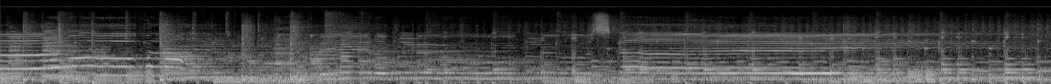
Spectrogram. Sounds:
music

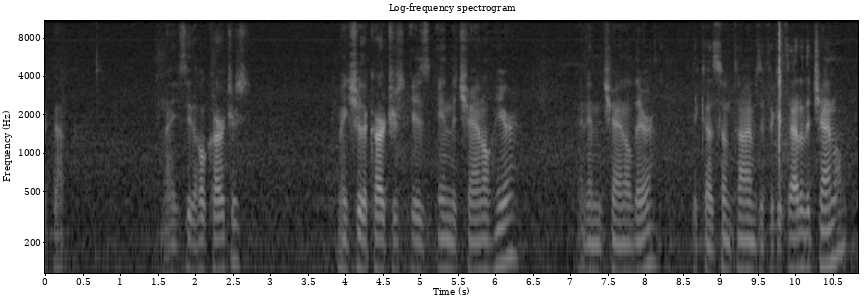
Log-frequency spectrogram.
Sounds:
speech

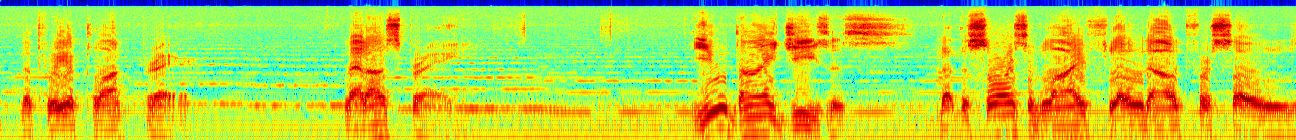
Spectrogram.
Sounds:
music, speech

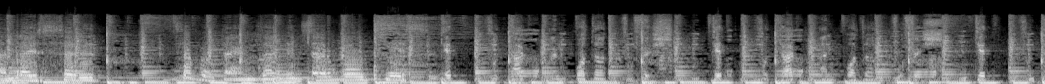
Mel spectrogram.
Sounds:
music, male singing

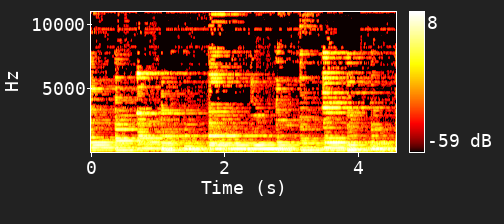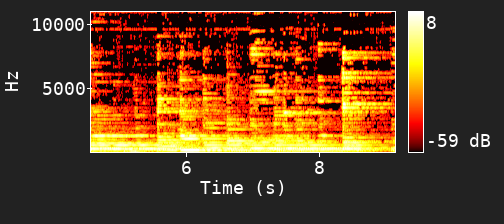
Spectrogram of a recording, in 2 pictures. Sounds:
guitar, musical instrument, music, plucked string instrument, acoustic guitar, strum

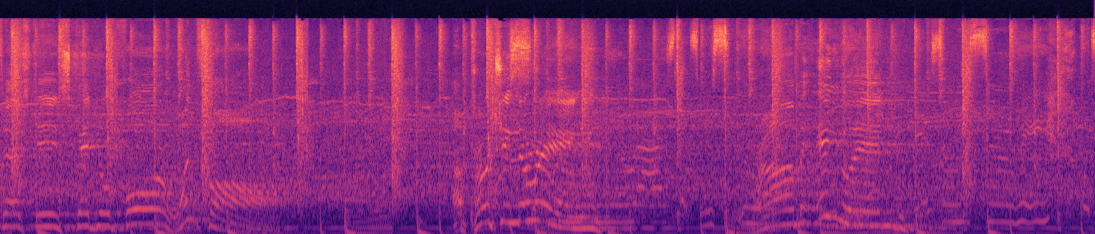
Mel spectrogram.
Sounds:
speech, music

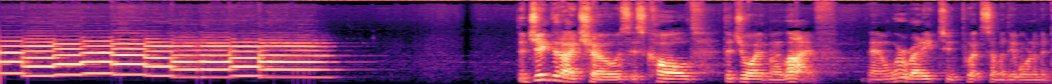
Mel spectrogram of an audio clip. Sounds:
music, speech

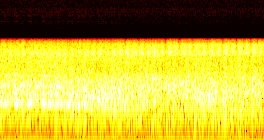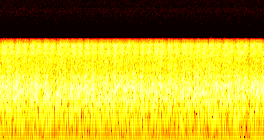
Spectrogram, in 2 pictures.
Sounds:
idling, engine

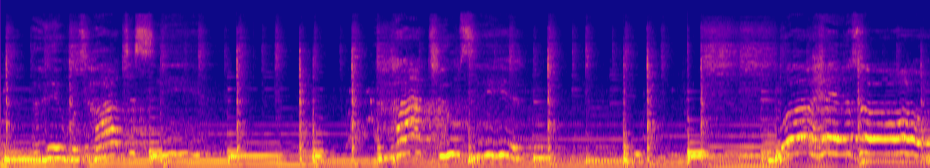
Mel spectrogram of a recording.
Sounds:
music

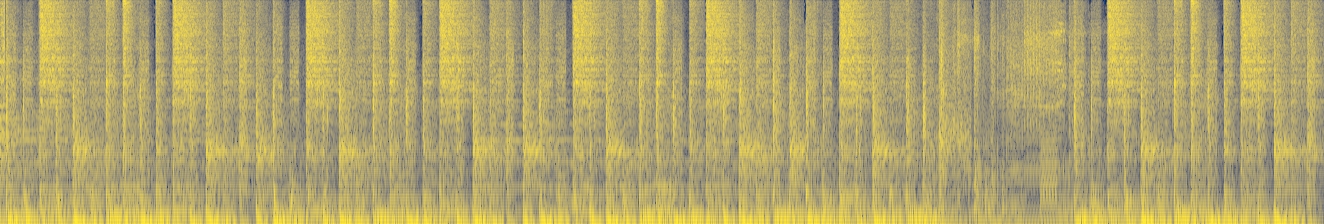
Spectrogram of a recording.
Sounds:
music

